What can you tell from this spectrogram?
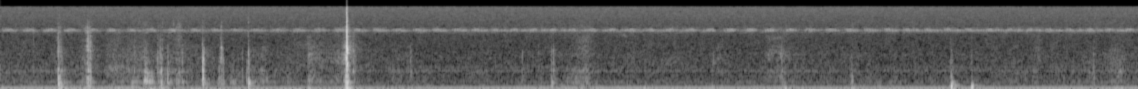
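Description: Computer mouse clicks, scattered and sharp, with a quick double click near the end, over a steady high-pitched pulsing tone and a low hum.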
